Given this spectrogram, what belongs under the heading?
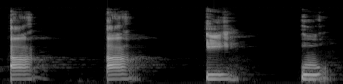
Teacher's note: حمزہ میں ویسے بھی اس میں سختی ہے، جھٹکا ہے، اور اس کو ضغطہ کے ساتھ یعنی جھٹکے کے ساتھ ادا کیا جاتا ہے. جیسے حمزہ زبر آ ای او، ویسے اس میں سختی ہے، جھٹکا ہے.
